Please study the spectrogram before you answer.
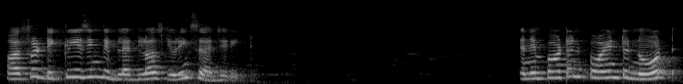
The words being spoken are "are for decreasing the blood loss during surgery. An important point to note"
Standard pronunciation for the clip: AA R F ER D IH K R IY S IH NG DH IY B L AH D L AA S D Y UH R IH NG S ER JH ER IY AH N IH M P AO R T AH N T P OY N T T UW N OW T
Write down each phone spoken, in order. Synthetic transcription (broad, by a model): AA R F ER D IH K R IY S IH NG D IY B L AH D L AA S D Y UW R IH NG S ER JH ER IY AH N IH M P AO R T AH N T P OY N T T UW N OW T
